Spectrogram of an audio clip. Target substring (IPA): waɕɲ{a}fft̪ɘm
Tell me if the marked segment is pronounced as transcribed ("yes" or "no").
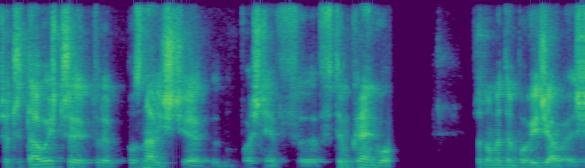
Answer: no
